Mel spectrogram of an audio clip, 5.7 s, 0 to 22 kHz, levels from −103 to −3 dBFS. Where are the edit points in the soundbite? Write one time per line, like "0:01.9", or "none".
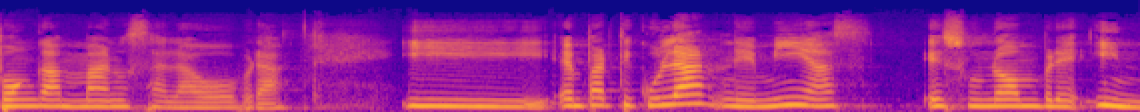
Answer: none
